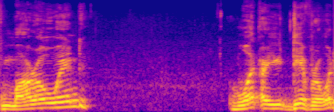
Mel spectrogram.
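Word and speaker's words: Morrowind: It's pronounced Marowind.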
